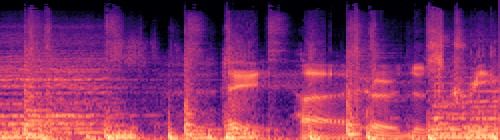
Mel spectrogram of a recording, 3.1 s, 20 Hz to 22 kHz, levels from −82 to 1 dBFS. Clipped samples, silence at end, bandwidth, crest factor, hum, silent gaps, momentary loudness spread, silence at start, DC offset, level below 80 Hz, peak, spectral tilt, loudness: 0.4%; 0 s; 16.5 kHz; 10 dB; none; none; 4 LU; 0 s; under 0.1%; -20 dBFS; 0 dBFS; -6 dB/octave; -12 LUFS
